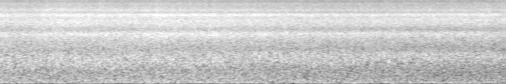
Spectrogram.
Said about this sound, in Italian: Ora semplicemente ascolta il suono prodotto dall'acqua sulla spiaggia e percepisci nel colore.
